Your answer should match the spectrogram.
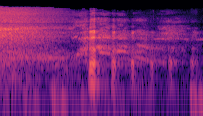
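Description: A breathy whoosh as a flaming drink is blown on and flares into a fireball, fading out within about half a second. A few faint chuckles follow about a second in.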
